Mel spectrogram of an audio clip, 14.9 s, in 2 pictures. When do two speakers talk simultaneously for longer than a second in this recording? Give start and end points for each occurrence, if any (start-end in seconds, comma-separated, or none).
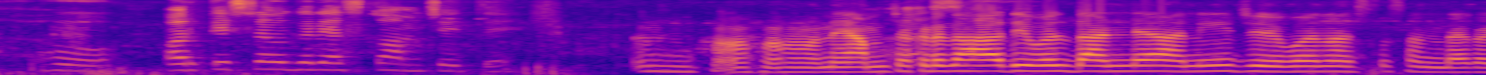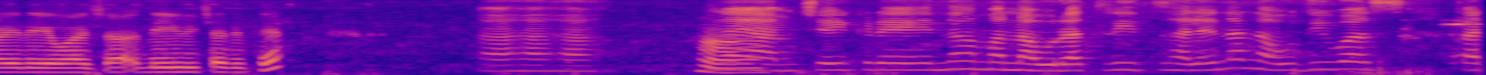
none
